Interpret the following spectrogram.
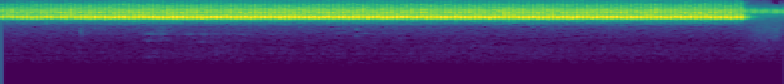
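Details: Grasshoppers in an unaccompanied recording: a piercing, finely pulsed buzz swelling slightly then holding steady for about seven seconds before abruptly falling away to a faint remnant.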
